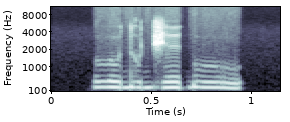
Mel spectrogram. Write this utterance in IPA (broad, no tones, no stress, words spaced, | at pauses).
ðudud͡ʒeɠuː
